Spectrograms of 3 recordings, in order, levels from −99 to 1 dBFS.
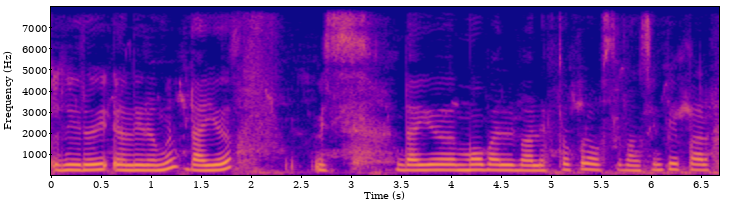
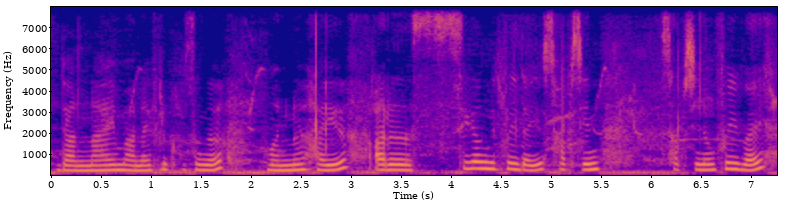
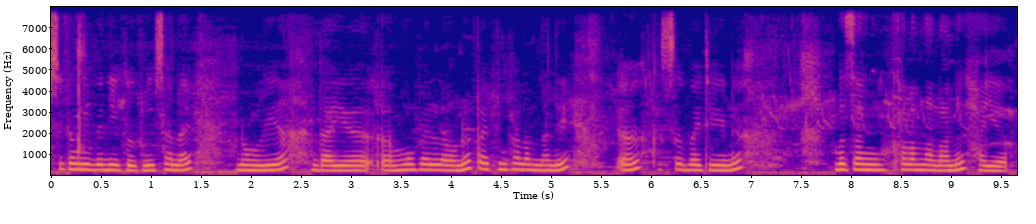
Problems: low volume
